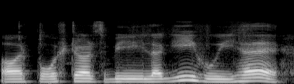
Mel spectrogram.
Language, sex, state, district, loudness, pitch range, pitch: Hindi, male, Jharkhand, Ranchi, -15 LUFS, 125-140 Hz, 130 Hz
